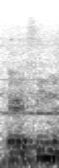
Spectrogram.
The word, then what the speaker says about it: erythema: Is that how you pronounce that? Or? Erythema, that's redness of the skin, and that'd be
